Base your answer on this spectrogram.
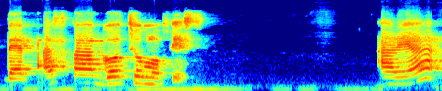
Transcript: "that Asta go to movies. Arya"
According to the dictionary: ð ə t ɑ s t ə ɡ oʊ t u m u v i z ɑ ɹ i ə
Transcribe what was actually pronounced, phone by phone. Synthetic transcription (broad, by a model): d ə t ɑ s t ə ɡ oʊ t u m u f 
